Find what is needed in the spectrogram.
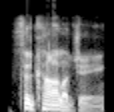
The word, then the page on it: phycology: British English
